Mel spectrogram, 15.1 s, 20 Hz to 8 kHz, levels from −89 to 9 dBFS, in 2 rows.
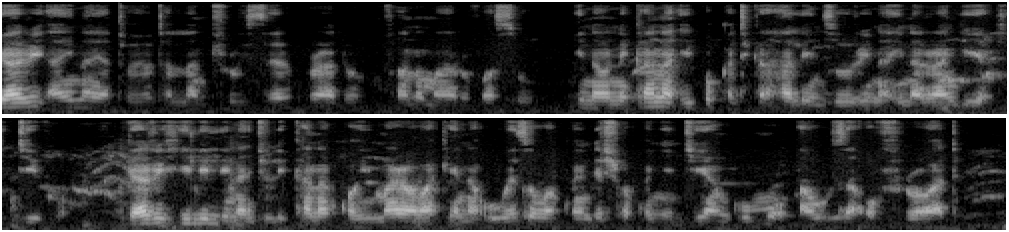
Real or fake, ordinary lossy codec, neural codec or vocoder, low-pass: real; AAC, 48 kbps; none; 7.2 kHz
